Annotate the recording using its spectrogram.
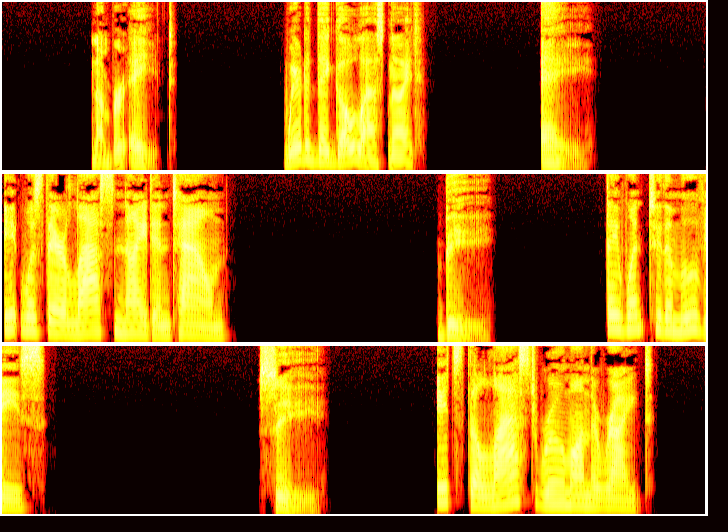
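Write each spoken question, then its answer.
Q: Where did they go last night?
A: B: They went to the movies.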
